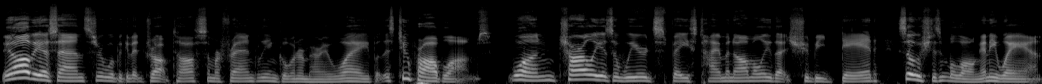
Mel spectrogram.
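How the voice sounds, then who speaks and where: A man presents a scripted guide in a smooth, fairly high male voice, recorded close and dry. He slips in opinionated, deadpan asides as he narrates. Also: brisk, hardly any pauses, no echo. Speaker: video presenter and reviewer.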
